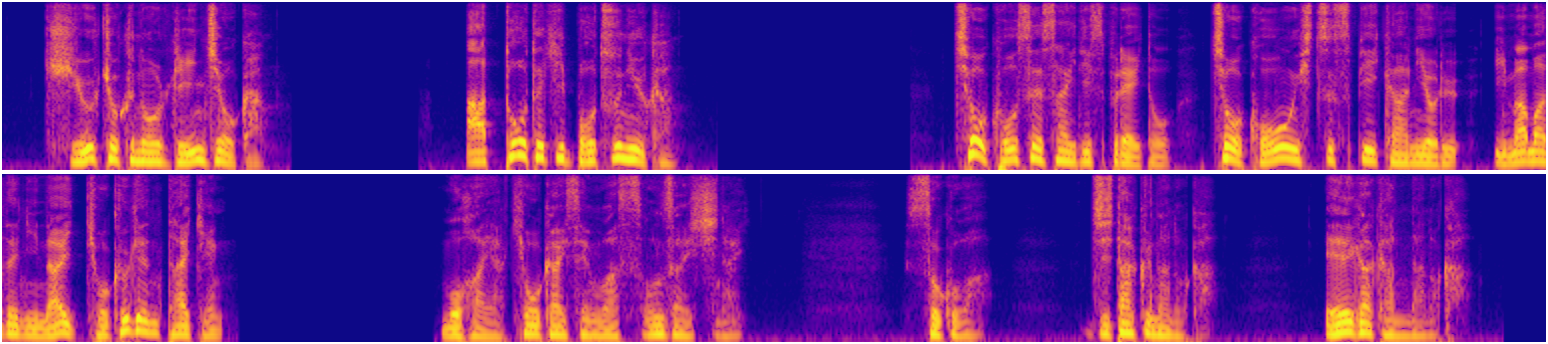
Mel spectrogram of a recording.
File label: seriousness solemn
